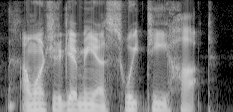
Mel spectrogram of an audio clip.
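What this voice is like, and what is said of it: Redneck Southern-accented Jean-Luc Picard. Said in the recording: “it's redneck Picard is what”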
